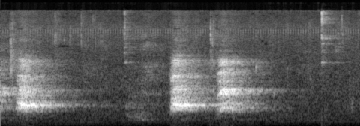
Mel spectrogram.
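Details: Talking house cat Puzz meows three times: one long, steady cry, then a quick pair close together. A short click sounds near the end in an otherwise quiet room.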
